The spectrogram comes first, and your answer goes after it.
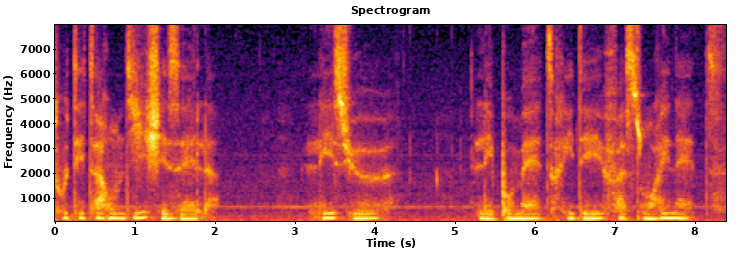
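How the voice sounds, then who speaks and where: Soft-spoken whispering moves at a very slow pace with long, frequent pauses. Noticeable background noise sits behind it. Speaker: ASMR reader. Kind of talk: novel reading. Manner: whispered, soft, relaxing.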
